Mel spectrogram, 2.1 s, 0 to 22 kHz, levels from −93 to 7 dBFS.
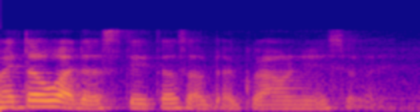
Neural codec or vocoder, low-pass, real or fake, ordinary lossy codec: none; 7.2 kHz; real; none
